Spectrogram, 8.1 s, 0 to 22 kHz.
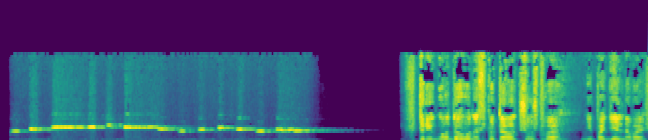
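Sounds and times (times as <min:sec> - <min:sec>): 
person whistling a light wandering melody: 0:00.2 - 0:04.4
speech: 0:05.2 - 0:08.1.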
